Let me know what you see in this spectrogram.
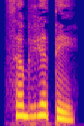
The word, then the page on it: ಸಭ್ಯತೆ: sabhyate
